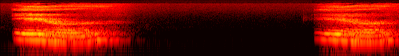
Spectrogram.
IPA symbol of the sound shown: ɛɹ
